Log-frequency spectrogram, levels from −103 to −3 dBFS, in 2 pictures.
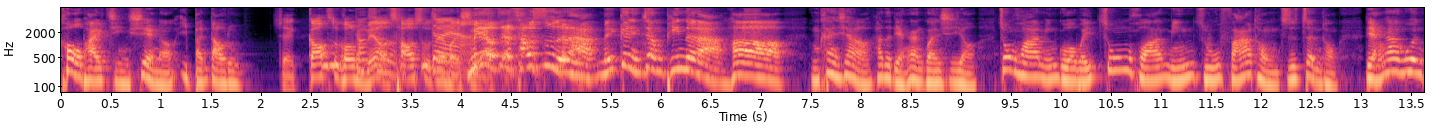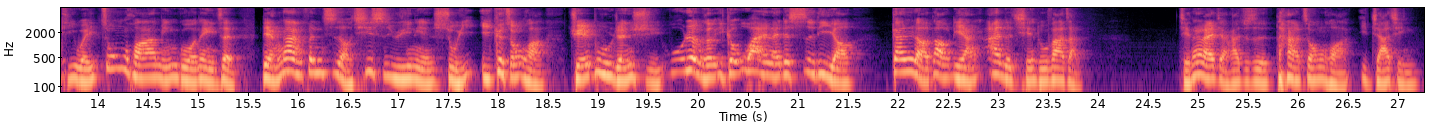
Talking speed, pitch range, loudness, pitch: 280 characters per minute, 135-200 Hz, -22 LUFS, 155 Hz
